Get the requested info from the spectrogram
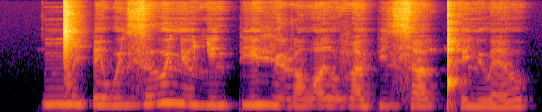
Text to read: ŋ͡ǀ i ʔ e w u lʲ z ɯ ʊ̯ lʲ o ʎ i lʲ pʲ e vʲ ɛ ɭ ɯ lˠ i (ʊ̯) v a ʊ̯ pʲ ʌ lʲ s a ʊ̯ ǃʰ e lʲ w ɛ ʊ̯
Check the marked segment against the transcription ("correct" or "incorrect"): correct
